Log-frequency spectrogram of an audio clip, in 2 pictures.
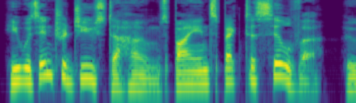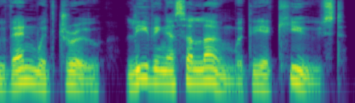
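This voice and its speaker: A man narrating a detective story in a measured, scripted storytelling manner. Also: mid-range voice, sing-song, darkish tone, no echo, studio quality.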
